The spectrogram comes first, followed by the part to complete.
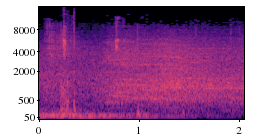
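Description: A basketball bouncing on a hardwood court, a few dribbles, over the steady noise of an arena crowd.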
